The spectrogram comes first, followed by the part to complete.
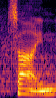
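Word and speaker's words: tsine: Sign is a noun.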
